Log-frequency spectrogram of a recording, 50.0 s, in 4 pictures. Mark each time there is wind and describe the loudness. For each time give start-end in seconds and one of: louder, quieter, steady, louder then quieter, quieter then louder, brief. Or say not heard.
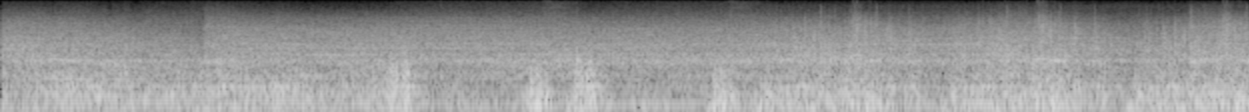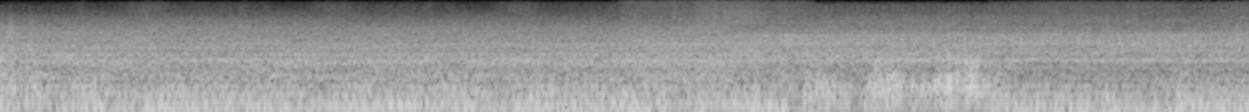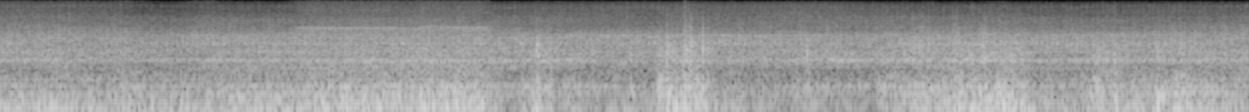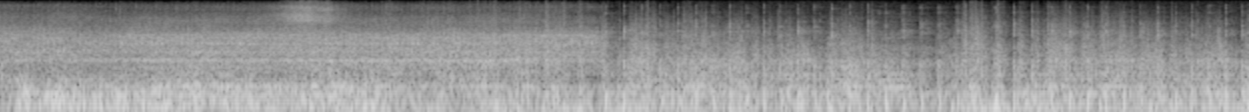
0.0-49.9 steady.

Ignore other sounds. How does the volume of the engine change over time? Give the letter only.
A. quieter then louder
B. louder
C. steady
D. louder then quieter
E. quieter
C.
